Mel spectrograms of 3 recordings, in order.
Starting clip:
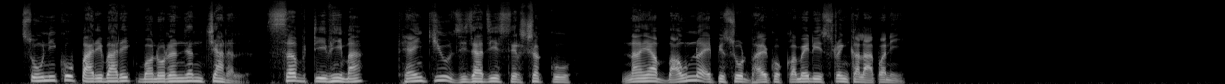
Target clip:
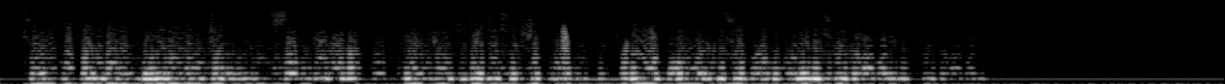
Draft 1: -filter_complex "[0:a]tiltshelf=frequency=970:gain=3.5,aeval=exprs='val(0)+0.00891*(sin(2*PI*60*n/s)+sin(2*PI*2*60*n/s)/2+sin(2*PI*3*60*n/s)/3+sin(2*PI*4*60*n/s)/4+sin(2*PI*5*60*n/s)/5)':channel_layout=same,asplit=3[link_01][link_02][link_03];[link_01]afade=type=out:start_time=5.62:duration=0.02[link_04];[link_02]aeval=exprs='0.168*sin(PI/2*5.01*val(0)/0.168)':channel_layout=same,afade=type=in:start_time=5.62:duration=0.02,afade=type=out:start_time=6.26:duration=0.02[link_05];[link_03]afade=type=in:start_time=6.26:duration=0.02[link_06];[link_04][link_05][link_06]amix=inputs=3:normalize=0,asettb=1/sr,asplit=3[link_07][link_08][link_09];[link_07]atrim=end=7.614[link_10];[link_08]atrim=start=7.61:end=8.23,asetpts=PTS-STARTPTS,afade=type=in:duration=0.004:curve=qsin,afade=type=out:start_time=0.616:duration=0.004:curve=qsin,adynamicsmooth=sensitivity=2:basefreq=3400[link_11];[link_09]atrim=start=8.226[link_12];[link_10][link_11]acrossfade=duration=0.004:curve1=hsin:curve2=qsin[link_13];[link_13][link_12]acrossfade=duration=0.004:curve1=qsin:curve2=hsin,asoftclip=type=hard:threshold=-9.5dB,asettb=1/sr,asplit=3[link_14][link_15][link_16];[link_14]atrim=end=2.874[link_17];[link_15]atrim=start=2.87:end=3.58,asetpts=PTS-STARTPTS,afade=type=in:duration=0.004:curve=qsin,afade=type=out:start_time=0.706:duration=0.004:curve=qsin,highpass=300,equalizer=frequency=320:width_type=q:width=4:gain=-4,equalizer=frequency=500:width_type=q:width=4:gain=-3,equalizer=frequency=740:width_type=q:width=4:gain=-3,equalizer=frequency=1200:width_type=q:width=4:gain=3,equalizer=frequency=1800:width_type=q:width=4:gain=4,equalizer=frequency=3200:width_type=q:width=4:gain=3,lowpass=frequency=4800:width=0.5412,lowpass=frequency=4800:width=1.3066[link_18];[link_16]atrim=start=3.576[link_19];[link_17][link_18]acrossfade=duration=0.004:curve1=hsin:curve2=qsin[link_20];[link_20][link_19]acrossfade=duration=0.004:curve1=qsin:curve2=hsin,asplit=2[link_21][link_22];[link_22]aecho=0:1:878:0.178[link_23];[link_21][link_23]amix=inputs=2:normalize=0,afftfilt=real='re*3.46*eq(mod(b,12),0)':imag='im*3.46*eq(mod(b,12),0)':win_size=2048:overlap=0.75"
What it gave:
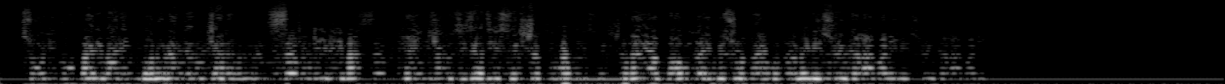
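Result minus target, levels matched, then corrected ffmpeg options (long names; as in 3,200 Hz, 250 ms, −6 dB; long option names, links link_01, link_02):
1,000 Hz band +4.5 dB
-filter_complex "[0:a]tiltshelf=frequency=970:gain=15,aeval=exprs='val(0)+0.00891*(sin(2*PI*60*n/s)+sin(2*PI*2*60*n/s)/2+sin(2*PI*3*60*n/s)/3+sin(2*PI*4*60*n/s)/4+sin(2*PI*5*60*n/s)/5)':channel_layout=same,asplit=3[link_01][link_02][link_03];[link_01]afade=type=out:start_time=5.62:duration=0.02[link_04];[link_02]aeval=exprs='0.168*sin(PI/2*5.01*val(0)/0.168)':channel_layout=same,afade=type=in:start_time=5.62:duration=0.02,afade=type=out:start_time=6.26:duration=0.02[link_05];[link_03]afade=type=in:start_time=6.26:duration=0.02[link_06];[link_04][link_05][link_06]amix=inputs=3:normalize=0,asettb=1/sr,asplit=3[link_07][link_08][link_09];[link_07]atrim=end=7.614[link_10];[link_08]atrim=start=7.61:end=8.23,asetpts=PTS-STARTPTS,afade=type=in:duration=0.004:curve=qsin,afade=type=out:start_time=0.616:duration=0.004:curve=qsin,adynamicsmooth=sensitivity=2:basefreq=3400[link_11];[link_09]atrim=start=8.226[link_12];[link_10][link_11]acrossfade=duration=0.004:curve1=hsin:curve2=qsin[link_13];[link_13][link_12]acrossfade=duration=0.004:curve1=qsin:curve2=hsin,asoftclip=type=hard:threshold=-9.5dB,asettb=1/sr,asplit=3[link_14][link_15][link_16];[link_14]atrim=end=2.874[link_17];[link_15]atrim=start=2.87:end=3.58,asetpts=PTS-STARTPTS,afade=type=in:duration=0.004:curve=qsin,afade=type=out:start_time=0.706:duration=0.004:curve=qsin,highpass=300,equalizer=frequency=320:width_type=q:width=4:gain=-4,equalizer=frequency=500:width_type=q:width=4:gain=-3,equalizer=frequency=740:width_type=q:width=4:gain=-3,equalizer=frequency=1200:width_type=q:width=4:gain=3,equalizer=frequency=1800:width_type=q:width=4:gain=4,equalizer=frequency=3200:width_type=q:width=4:gain=3,lowpass=frequency=4800:width=0.5412,lowpass=frequency=4800:width=1.3066[link_18];[link_16]atrim=start=3.576[link_19];[link_17][link_18]acrossfade=duration=0.004:curve1=hsin:curve2=qsin[link_20];[link_20][link_19]acrossfade=duration=0.004:curve1=qsin:curve2=hsin,asplit=2[link_21][link_22];[link_22]aecho=0:1:878:0.178[link_23];[link_21][link_23]amix=inputs=2:normalize=0,afftfilt=real='re*3.46*eq(mod(b,12),0)':imag='im*3.46*eq(mod(b,12),0)':win_size=2048:overlap=0.75"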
